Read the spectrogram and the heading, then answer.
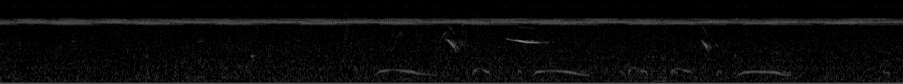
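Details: Young rufescent tiger-heron (Tigrisoma lineatum), a bird of flooded regions, holding still to go unnoticed, gives about six soft, low, arched hoots over four seconds against a steady high insect drone.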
